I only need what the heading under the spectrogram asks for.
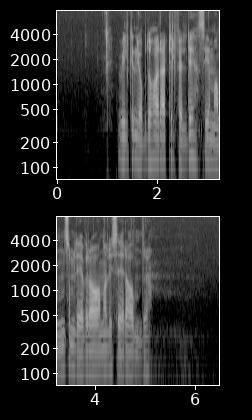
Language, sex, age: Norwegian, male, 29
